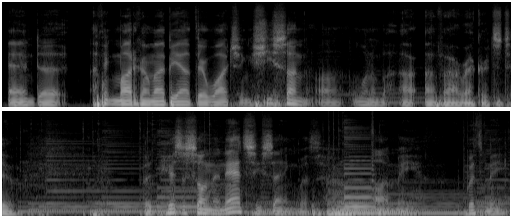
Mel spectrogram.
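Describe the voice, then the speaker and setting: An American man, a singer-songwriter chatting casually between songs at a live show, halting and rambling in a self-deprecating way. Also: sits low, a little mellow, in a large hall, soft background music. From United States.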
